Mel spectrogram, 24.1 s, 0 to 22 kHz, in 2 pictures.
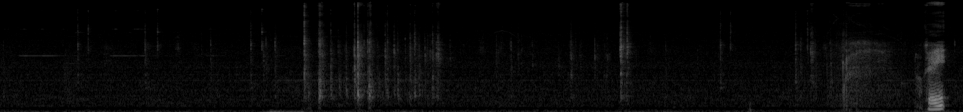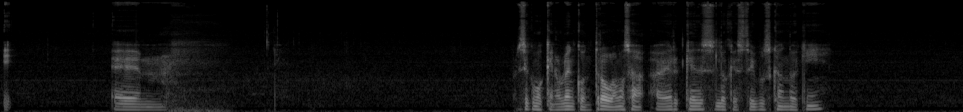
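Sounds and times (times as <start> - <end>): computer keyboard keystrokes: 3.1 - 5.6, 6.4 - 8.0.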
